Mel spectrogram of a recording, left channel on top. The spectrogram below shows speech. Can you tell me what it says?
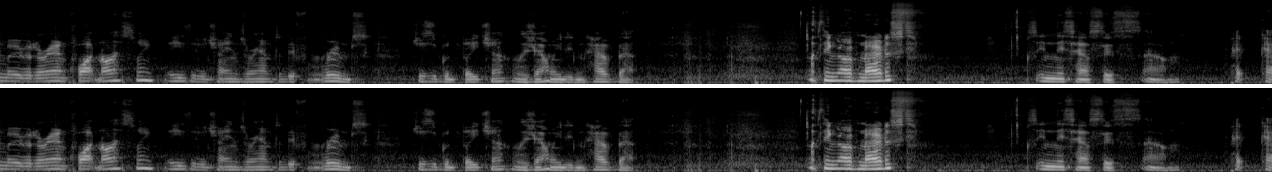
move it around quite nicely. Easy to change around to different rooms, which is a good feature. The Xiaomi didn't have that. The thing I've noticed is in this house there's pet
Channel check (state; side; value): identical; both; correlation 1.00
